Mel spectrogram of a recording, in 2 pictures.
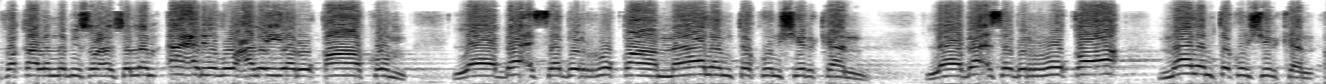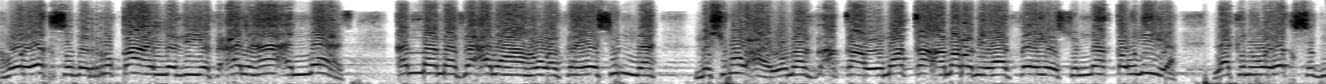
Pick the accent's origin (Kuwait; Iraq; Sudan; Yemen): Yemen; الحال عندنا في اليمن بالعكس، إلا فيما ندر، أن عندنا في اليمن لو طلقت يؤمن أن تتزوج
